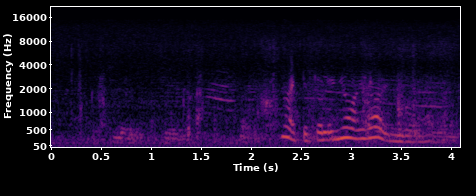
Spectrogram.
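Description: An animal's drawn-out, wavering call about two and a half seconds in, over faint background voices.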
